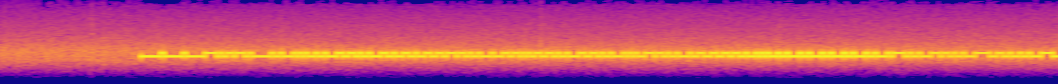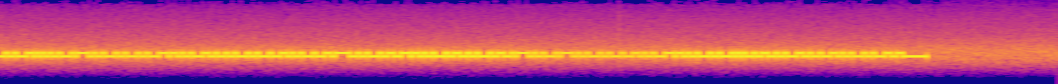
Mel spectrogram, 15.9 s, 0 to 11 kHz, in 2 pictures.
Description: RTTY (45.45 baud, 170 Hz shift), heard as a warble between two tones, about 1200 Hz centre, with radio static and fading. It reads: 68008 74886 28063 50943 07752 22337 62078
